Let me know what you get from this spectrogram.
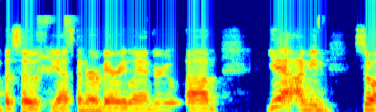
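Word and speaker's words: Landrieu: Senator Landrew, that's that's how you say it's one of those,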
